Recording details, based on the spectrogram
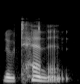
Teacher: The A and T sounds like int or unt, but you don't release the T. You just go to the N and T position and hold it there. Lieutenant.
